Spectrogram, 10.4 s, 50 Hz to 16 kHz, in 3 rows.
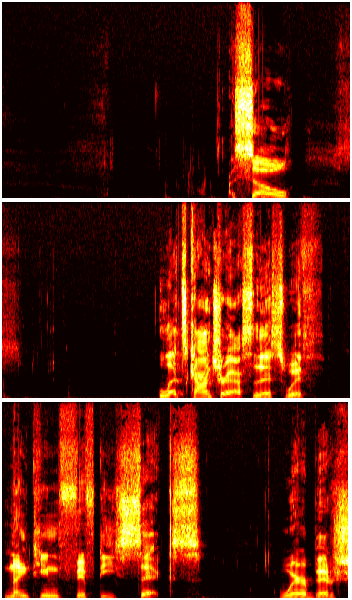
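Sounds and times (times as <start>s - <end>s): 
low steady hum: 0.0s - 10.4s
person slurping coffee: 0.7s - 2.3s
mouth sounds: 0.9s - 4.0s
speech: 2.3s - 3.0s, 5.0s - 9.0s, 9.7s - 10.4s.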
